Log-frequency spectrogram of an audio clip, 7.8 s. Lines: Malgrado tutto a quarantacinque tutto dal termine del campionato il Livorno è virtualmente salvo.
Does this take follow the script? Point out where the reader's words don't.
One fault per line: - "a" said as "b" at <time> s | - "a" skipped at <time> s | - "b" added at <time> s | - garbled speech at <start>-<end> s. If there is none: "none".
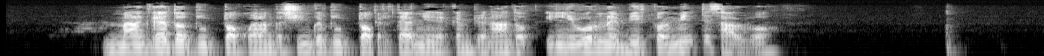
none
